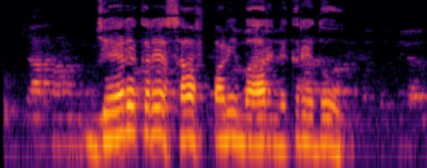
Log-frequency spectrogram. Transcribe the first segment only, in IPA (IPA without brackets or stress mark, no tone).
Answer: d͡ʒ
